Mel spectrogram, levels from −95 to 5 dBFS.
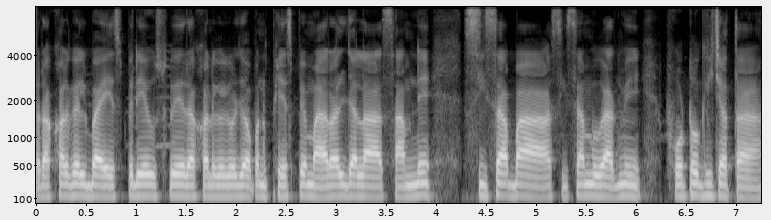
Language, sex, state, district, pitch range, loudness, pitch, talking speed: Bhojpuri, male, Bihar, Muzaffarpur, 120-130 Hz, -16 LUFS, 125 Hz, 190 wpm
